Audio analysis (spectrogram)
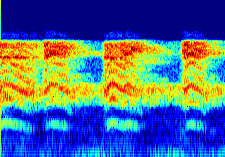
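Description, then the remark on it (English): Three harsh, raspy crow caws in steady succession, loud, each a broad grating burst with no talking over them. “There's a lot of crows pecking at our neck. Crows pecking at our neck.”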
